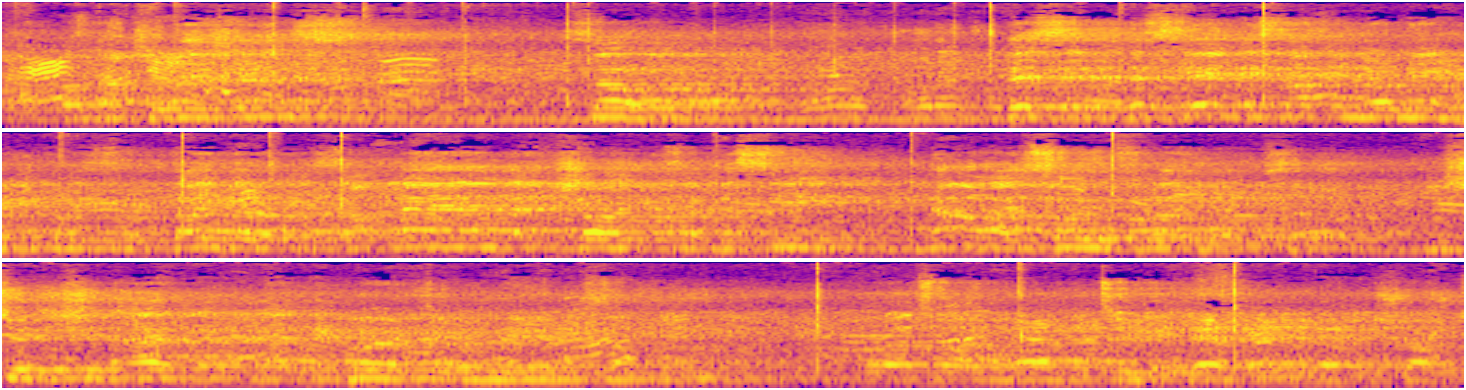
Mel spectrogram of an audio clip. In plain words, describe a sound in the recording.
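A man speaks with animation through a loudspeaker in a large echoing arena.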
